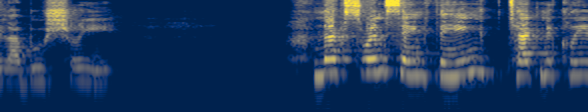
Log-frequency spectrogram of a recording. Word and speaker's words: la boucherie: If you were to pronounce it exactly, it'd be la boucherie. But in French, they drop that silent E kind of in the middle of the word and they say la boucherie.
